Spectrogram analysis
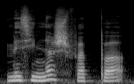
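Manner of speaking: ordinary delivery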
